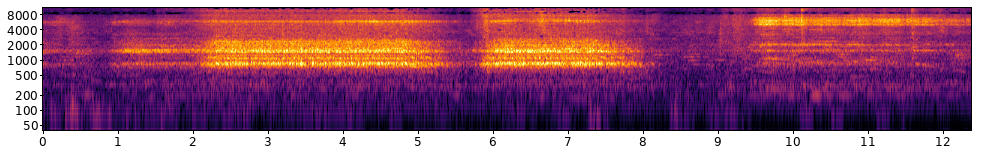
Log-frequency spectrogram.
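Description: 200-watt friction-drive electric bicycle motor running with a steady whine, its roller turning against the bike's tyre. It starts about two seconds in, stops briefly around halfway, runs again for about two seconds, then gives way to a fainter, higher steady tone.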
